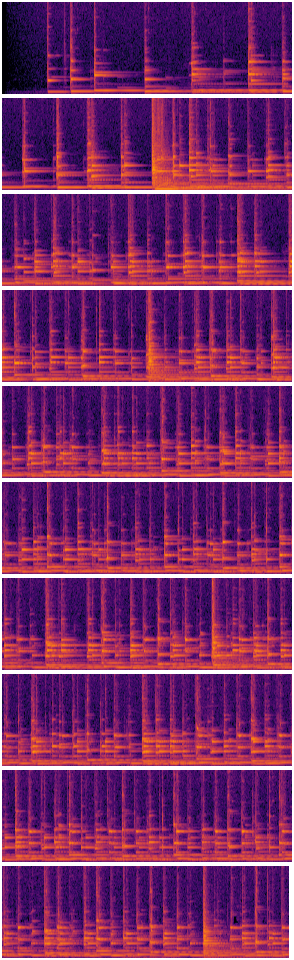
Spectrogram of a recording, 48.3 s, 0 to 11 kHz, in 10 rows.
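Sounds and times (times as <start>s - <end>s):
Asak selunding gamelan music: 0.8s - 48.2s.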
